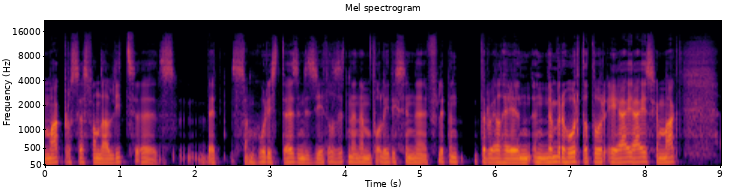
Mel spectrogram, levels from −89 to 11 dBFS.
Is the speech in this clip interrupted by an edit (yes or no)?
yes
